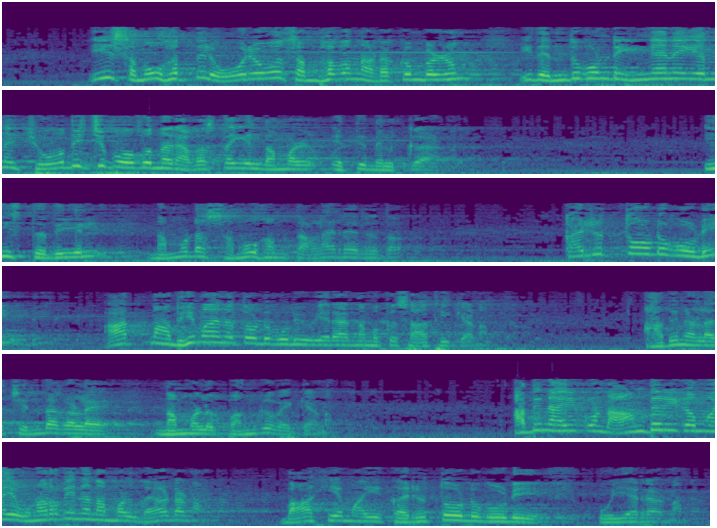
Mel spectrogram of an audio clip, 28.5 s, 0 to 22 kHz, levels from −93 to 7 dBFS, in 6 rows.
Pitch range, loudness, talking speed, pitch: 145-220 Hz, -24 LUFS, 75 wpm, 170 Hz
